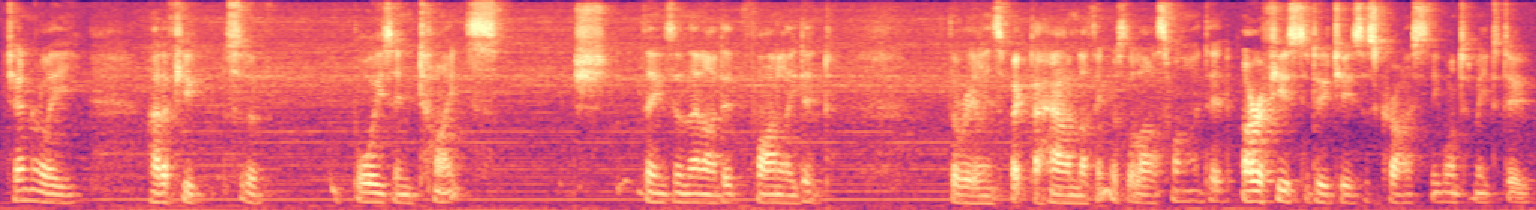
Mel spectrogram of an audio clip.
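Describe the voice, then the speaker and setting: A man in his sixties from England, a guest in an interview, telling unhurried stories about his past. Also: medium pitch, fairly even intonation, gravelly. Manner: unhurried, anecdotal storyteller. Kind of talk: reminiscing in a casual interview. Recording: echoey room with faint noise.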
